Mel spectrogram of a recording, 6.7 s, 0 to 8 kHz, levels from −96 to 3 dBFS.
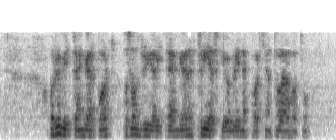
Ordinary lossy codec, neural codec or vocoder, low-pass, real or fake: AAC, 16 kbps; none; 7.2 kHz; real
